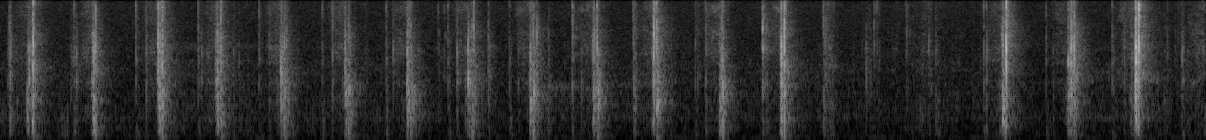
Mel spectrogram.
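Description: A deck of cards being shuffled by hand: a run of short, irregular card slaps and clicks, about three a second, with a brief lull a little past the middle.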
